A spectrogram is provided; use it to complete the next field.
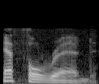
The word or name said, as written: Ethelred II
